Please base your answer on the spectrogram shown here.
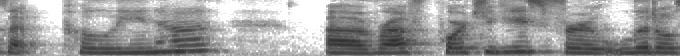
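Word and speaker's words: pelinha: interesting i'm not sure how to pronounce that pelina uh rough portuguese for little skin or skin cutie marissa would you like to give us the pronunciation for that it's pelina yeah so it's like that it's kind of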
